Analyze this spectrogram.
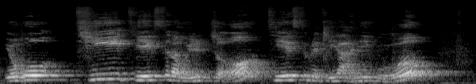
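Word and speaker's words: d/dx: 요 놈을, 자, 요거 d dx라고 읽죠.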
